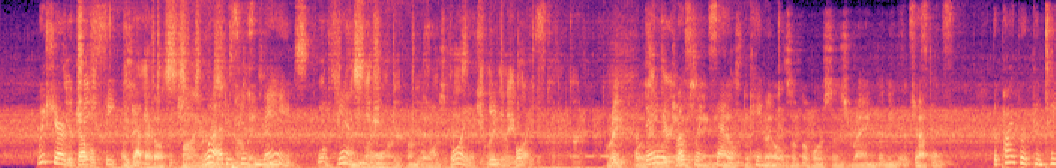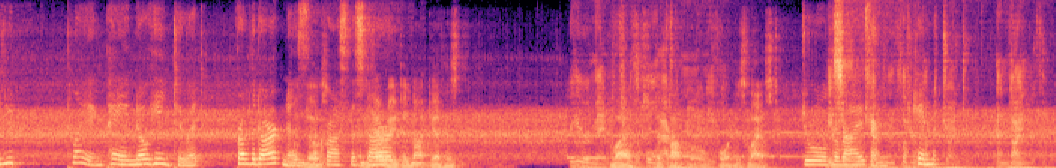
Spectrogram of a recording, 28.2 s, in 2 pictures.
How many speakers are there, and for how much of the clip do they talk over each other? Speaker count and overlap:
four, about 51%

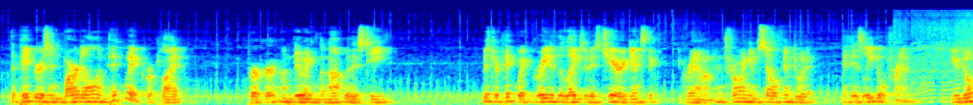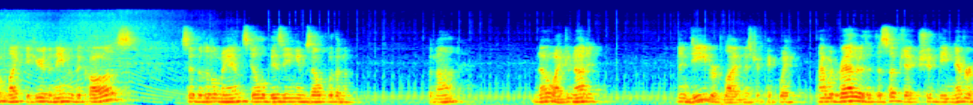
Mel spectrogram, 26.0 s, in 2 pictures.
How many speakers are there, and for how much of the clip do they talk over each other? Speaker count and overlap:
one, no overlap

